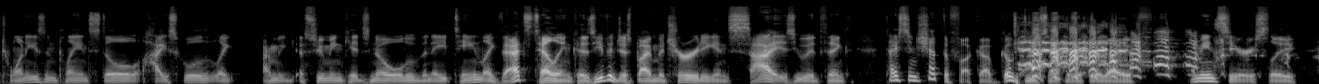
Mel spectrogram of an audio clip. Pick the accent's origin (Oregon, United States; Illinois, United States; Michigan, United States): Michigan, United States; Ann Arbor; So I grew up in Ann Arbor, again, pretty close to the border with Canada, Michigan.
